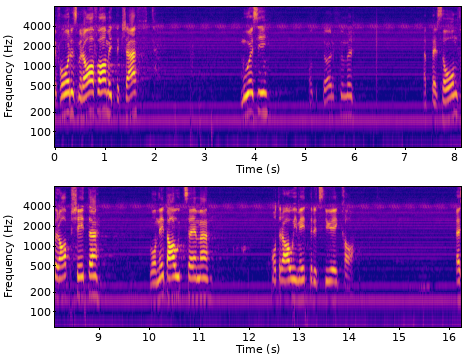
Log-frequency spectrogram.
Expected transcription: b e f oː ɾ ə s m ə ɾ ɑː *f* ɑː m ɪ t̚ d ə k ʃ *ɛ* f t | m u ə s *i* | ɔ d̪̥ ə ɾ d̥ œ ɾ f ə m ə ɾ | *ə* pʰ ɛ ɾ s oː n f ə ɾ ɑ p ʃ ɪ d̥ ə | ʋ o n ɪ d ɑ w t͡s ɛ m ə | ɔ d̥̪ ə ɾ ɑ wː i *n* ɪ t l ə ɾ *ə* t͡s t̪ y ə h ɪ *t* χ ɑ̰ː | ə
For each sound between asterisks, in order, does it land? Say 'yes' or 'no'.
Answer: yes, no, yes, yes, no, yes, no

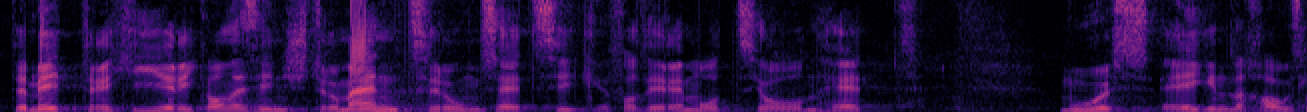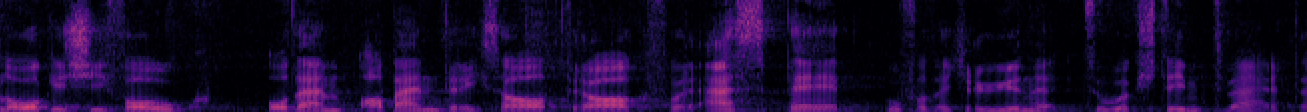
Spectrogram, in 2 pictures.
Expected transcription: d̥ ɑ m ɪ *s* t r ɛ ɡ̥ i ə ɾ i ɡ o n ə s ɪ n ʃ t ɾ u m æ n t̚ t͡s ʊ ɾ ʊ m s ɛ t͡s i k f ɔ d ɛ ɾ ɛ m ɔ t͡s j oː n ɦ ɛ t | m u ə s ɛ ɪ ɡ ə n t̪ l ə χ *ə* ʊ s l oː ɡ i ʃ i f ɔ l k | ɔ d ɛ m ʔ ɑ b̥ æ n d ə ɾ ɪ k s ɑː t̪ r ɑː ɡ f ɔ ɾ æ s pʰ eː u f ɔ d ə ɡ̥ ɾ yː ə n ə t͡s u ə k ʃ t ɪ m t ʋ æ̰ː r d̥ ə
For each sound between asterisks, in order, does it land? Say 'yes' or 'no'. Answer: no, no

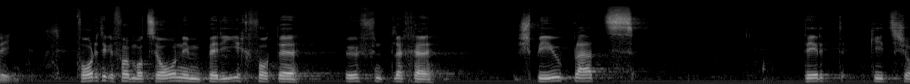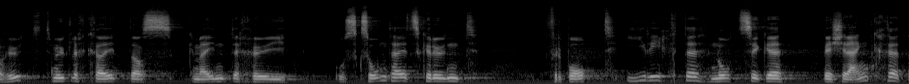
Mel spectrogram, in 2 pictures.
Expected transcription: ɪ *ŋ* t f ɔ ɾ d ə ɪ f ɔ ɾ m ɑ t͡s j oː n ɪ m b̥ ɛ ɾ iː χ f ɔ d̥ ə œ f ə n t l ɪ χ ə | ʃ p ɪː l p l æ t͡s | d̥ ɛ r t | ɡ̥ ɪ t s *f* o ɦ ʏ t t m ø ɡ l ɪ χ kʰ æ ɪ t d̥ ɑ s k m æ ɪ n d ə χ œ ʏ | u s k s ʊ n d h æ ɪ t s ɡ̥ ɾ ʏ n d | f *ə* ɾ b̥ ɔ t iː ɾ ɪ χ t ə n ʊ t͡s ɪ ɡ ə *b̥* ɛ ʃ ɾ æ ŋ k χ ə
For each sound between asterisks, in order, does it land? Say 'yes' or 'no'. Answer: yes, no, yes, yes

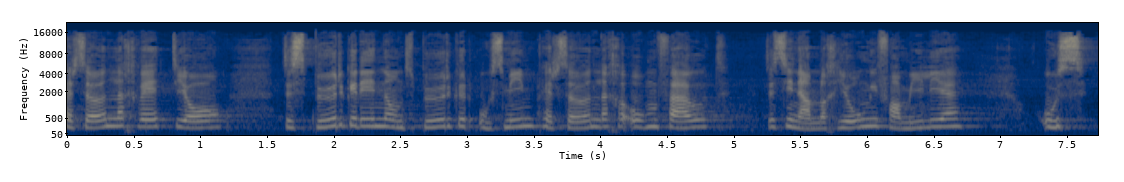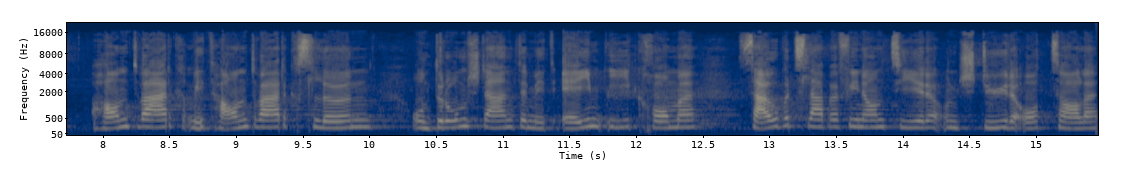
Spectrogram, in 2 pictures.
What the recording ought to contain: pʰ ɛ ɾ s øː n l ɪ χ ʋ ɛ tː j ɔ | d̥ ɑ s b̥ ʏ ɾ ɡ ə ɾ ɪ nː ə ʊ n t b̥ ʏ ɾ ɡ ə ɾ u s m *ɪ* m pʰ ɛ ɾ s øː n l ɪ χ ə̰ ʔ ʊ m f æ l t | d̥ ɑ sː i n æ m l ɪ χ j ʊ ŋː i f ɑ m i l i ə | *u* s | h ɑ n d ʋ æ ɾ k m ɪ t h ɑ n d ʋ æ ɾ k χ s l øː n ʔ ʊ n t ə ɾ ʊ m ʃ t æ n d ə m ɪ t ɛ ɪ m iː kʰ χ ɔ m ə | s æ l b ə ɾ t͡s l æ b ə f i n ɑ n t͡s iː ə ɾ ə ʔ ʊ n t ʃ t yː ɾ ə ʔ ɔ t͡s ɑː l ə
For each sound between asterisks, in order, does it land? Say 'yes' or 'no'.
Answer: no, yes

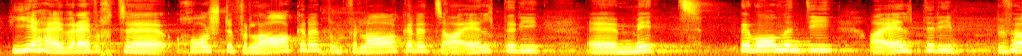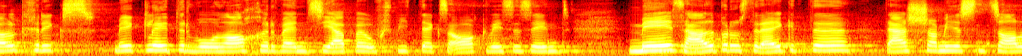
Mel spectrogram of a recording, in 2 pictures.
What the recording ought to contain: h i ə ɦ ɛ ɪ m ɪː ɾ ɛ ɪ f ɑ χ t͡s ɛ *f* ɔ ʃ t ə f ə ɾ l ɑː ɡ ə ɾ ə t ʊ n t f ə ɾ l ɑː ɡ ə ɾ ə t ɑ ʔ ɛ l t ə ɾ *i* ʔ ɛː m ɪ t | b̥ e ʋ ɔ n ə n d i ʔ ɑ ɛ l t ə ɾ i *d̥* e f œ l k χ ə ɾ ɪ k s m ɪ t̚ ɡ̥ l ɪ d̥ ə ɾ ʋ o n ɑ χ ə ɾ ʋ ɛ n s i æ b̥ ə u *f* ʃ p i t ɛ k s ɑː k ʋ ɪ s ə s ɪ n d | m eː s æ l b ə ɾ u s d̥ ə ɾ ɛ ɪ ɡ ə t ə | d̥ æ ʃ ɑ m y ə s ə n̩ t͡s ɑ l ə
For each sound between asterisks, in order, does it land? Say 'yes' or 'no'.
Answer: no, yes, no, yes

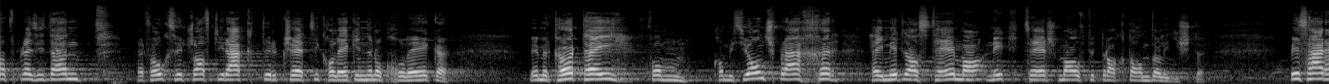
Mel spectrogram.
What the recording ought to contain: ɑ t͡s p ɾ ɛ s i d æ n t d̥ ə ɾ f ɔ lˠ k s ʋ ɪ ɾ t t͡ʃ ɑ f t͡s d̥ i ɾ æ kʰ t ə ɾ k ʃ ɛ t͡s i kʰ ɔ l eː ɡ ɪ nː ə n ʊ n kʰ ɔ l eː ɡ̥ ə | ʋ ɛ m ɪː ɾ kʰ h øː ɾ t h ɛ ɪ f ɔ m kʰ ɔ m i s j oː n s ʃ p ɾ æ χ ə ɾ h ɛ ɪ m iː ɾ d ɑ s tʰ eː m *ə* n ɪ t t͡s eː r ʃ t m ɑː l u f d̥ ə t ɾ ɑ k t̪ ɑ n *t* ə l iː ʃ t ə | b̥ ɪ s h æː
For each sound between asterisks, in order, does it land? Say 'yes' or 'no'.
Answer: no, no

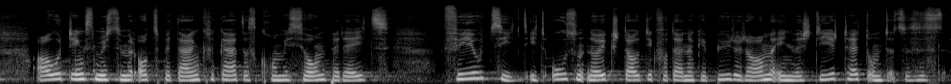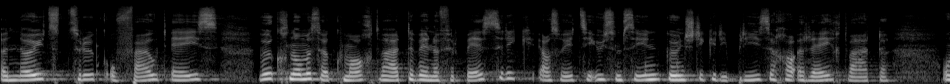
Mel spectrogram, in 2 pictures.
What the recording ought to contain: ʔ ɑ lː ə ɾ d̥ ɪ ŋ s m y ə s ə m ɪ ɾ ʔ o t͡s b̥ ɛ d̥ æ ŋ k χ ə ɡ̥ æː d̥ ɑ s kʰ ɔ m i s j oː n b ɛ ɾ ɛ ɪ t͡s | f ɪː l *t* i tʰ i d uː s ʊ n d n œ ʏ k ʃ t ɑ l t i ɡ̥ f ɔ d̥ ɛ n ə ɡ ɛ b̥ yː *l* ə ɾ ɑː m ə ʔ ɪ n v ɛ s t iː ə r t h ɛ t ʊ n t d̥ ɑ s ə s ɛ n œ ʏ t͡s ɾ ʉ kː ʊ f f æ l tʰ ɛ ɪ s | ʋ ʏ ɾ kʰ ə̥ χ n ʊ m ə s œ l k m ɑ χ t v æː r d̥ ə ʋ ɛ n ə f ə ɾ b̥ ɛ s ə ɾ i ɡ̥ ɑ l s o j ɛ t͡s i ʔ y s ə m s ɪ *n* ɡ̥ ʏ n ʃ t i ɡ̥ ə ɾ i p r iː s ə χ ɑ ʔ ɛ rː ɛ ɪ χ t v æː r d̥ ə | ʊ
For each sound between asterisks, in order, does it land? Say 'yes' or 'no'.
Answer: no, no, yes

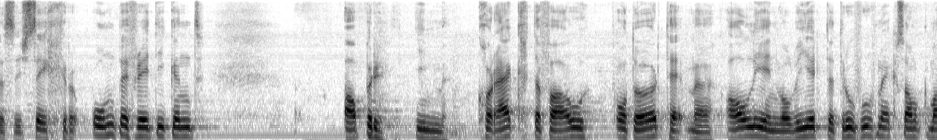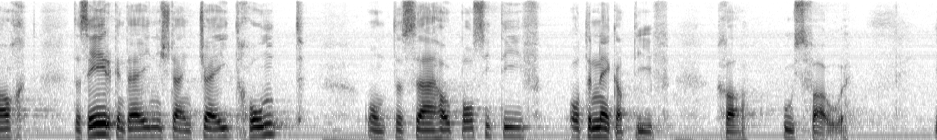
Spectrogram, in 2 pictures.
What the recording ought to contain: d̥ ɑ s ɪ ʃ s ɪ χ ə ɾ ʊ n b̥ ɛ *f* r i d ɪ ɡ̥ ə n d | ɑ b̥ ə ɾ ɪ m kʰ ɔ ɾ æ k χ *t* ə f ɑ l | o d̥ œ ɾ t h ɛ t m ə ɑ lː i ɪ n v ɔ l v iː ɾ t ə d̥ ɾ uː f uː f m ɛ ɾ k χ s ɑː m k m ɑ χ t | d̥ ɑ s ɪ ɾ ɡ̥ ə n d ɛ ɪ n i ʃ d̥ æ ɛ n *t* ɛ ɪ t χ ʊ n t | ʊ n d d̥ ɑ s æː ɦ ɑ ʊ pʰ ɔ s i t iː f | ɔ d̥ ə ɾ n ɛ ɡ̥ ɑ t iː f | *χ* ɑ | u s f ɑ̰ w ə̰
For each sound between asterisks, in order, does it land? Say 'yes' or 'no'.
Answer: yes, yes, no, yes

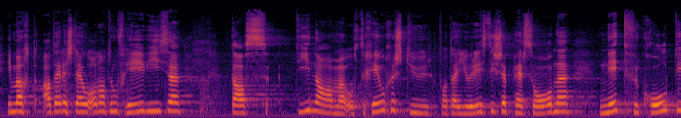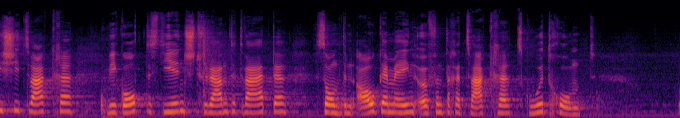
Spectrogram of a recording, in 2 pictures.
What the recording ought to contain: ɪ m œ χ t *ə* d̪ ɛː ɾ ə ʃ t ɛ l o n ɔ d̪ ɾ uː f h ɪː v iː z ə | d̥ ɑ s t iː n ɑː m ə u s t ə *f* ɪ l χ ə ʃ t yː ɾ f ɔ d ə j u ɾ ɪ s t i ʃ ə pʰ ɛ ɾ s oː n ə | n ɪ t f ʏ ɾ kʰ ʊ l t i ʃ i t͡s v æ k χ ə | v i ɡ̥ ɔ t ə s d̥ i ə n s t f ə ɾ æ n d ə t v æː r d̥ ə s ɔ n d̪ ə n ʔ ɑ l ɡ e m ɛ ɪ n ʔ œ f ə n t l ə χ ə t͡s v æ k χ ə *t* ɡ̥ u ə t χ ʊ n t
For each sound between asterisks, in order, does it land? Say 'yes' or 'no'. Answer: no, no, no

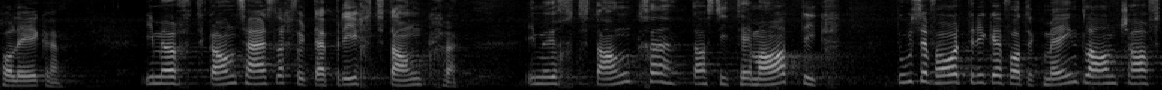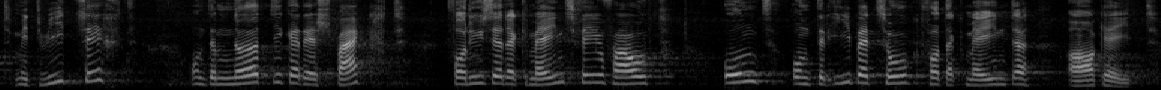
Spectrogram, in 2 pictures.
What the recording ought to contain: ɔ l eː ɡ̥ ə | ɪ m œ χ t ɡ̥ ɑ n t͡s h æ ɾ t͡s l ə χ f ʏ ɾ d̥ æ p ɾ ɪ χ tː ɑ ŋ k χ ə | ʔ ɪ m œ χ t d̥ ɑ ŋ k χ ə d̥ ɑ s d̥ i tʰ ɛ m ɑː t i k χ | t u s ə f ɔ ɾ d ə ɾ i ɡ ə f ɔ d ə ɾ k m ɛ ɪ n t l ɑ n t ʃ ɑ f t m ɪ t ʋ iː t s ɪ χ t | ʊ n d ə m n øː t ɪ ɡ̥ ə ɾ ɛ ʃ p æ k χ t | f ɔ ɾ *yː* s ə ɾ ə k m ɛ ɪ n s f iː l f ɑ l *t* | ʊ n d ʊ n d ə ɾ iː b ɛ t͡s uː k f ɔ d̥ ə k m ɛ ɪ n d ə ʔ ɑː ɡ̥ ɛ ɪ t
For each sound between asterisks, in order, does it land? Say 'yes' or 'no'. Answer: no, yes

